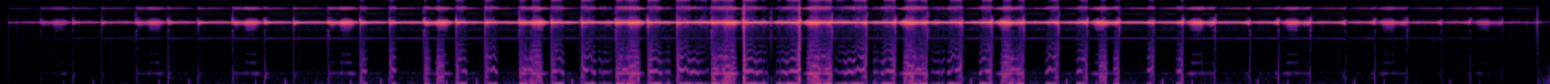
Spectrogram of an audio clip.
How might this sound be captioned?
Extreme frequency for testing your ears and tweeters
ear, high, test, tones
